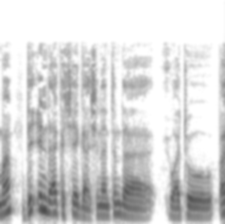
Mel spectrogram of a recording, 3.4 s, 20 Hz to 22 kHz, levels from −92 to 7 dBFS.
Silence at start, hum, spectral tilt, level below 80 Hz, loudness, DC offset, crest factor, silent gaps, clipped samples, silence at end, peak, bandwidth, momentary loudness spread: 0 s; none; -5.5 dB/octave; -76 dBFS; -31 LUFS; under 0.1%; 18 dB; none; under 0.1%; 0 s; -14 dBFS; 11.5 kHz; 9 LU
